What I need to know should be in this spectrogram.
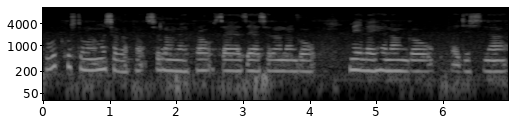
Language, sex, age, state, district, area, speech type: Bodo, female, 30-45, Assam, Chirang, rural, spontaneous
